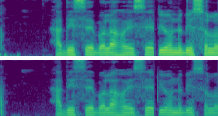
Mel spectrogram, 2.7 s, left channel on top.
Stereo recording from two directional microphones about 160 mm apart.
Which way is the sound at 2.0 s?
40° left (ahead or behind).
